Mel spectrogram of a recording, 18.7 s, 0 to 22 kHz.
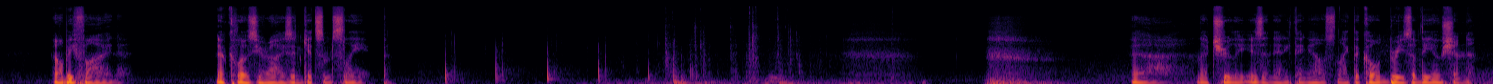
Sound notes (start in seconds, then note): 6.7 stepping; 7.9 Doors opening and closing, leaving the captain's quarters; 12.3 deep breath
